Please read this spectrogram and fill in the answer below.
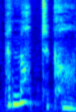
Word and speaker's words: Panopticon: Could the enemy be seeking the infinite panopticon?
